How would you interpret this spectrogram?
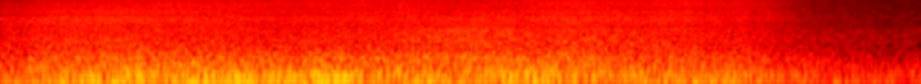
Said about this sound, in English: I looked and saw a great big wave rise out of the ocean and hurtled through the sound, and I was not afraid. The wave crashed and broke about me, cleansed me.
